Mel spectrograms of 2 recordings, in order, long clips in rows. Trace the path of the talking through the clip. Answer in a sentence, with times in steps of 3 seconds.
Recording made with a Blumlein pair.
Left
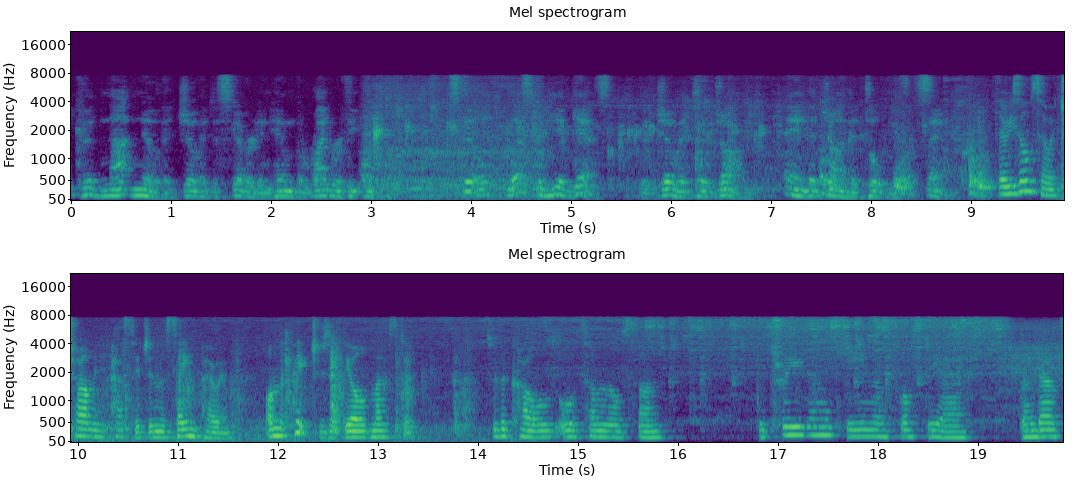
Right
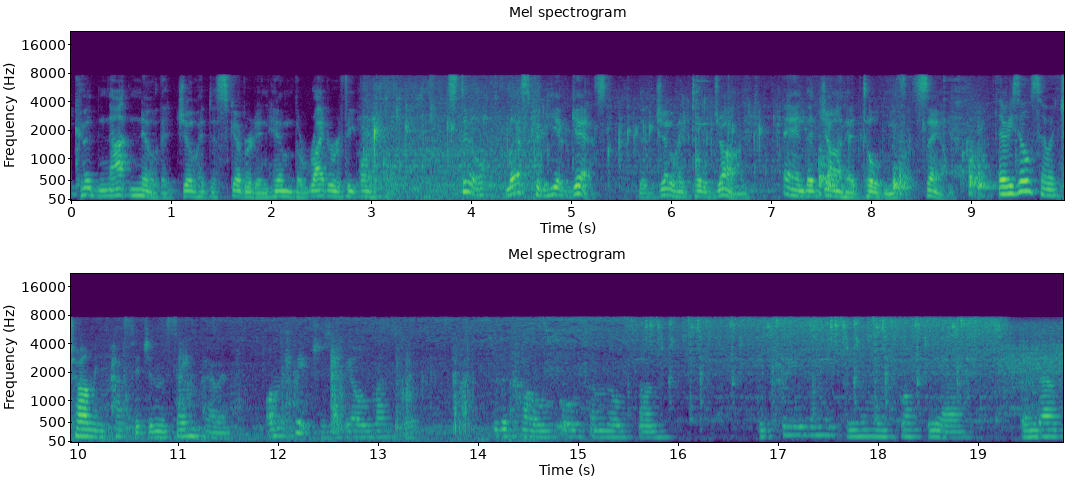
In this clip you hear the talking on the right from 0 s, in the centre from 9 s and on the left from 12 s.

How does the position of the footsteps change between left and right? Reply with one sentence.
In this clip you hear the footsteps go left and come back.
